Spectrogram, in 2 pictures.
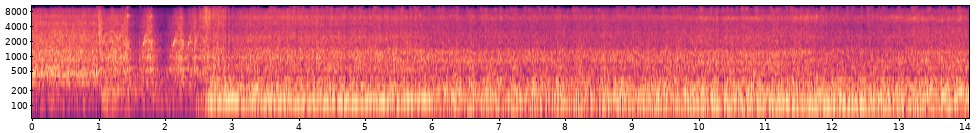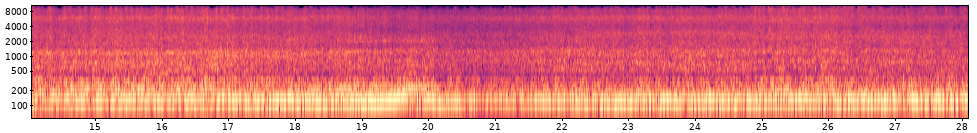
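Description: Ford Maverick's carbureted V8 cranking for about two seconds on its newly fitted, freshly primed four-barrel carburetor, then catching and running at a steady fast idle. One brief rise in revs comes about two-thirds of the way in.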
